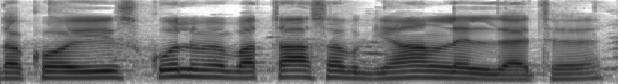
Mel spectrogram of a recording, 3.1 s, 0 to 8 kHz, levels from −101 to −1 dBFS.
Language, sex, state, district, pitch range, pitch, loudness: Maithili, male, Bihar, Samastipur, 145-170 Hz, 160 Hz, -16 LUFS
